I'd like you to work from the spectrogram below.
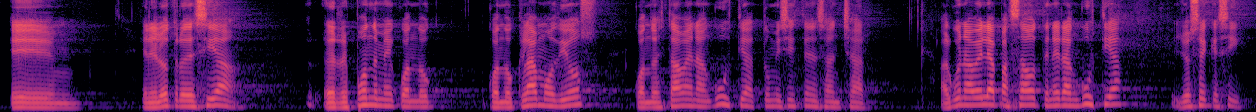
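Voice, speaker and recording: A man's voice: on the high side, clear, resonant tone. A man with an Argentine Spanish accent preaching a teaching sermon in church, asking the congregation questions as he goes. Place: church hall. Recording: long hall reverb.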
